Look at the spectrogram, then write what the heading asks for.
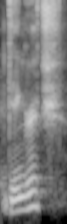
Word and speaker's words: Gingerich: Gingerich? Yes. Is that how you pronounce it?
